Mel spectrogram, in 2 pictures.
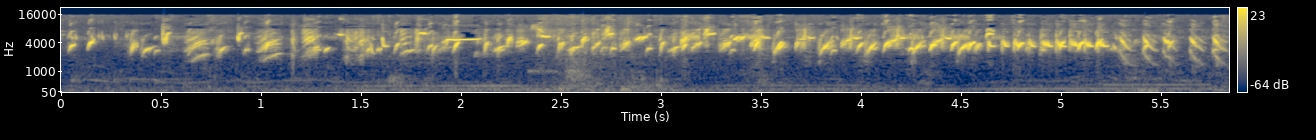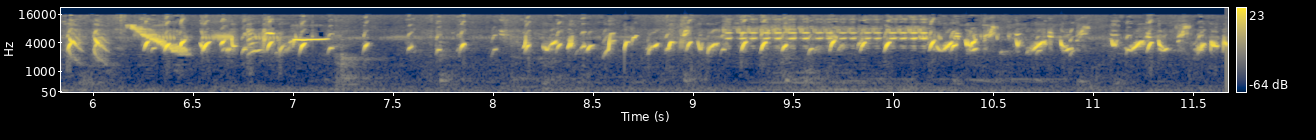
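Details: American goldfinch song for teaching chicks: a long, nearly continuous stream of rapid twittering and buzzy chatter, broken by falling slurs and a sustained metallic trill toward the end.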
